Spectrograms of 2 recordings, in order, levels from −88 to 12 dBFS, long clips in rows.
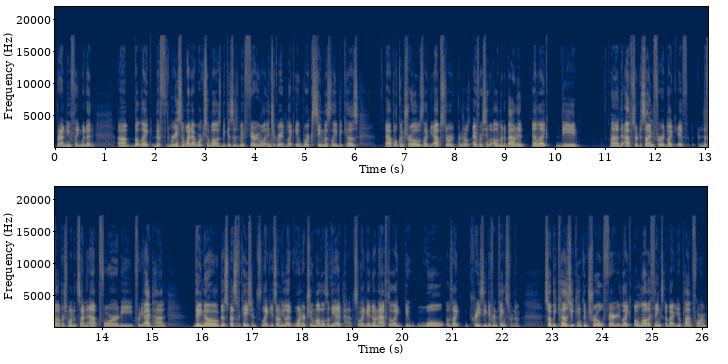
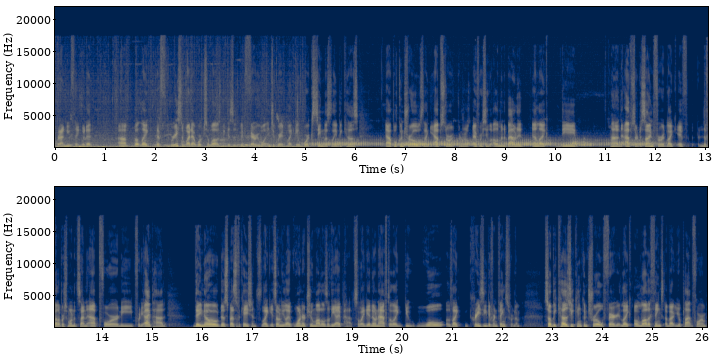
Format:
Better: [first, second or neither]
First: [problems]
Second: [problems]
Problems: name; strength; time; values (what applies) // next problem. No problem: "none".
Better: first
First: none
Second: animal sounds; loud; until 12 s; 3 dB below the speech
